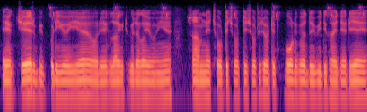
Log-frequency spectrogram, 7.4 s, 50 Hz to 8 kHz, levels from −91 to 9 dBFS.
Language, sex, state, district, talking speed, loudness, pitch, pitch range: Hindi, male, Rajasthan, Bikaner, 205 wpm, -17 LUFS, 100 Hz, 100-105 Hz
